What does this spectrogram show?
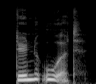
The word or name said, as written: dyndurt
